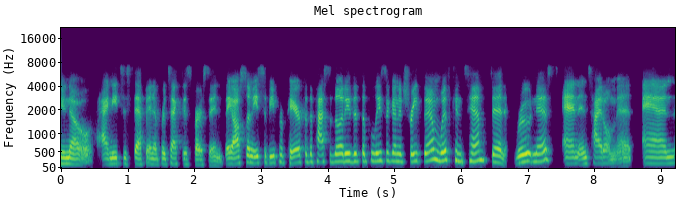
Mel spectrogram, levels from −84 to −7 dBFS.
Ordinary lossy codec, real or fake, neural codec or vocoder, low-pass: Opus, 32 kbps; fake; codec, 24 kHz, 0.9 kbps, DualCodec; 7.2 kHz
